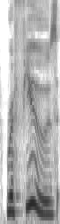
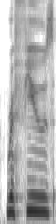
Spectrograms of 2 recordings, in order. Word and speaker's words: refuse: Refuse, the noun, rubbish. Refuse, stress on first syllable. Refuse, the verb, to decline. Refuse, stress on second syllable.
